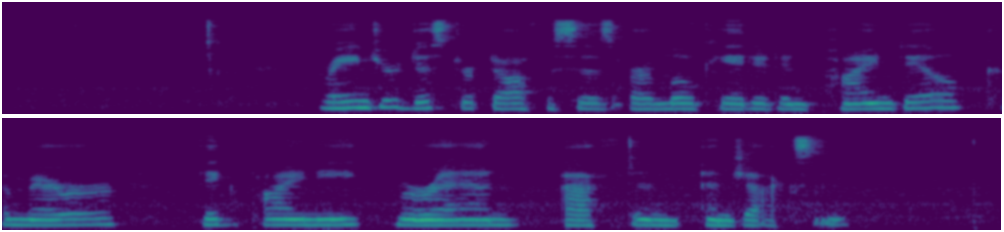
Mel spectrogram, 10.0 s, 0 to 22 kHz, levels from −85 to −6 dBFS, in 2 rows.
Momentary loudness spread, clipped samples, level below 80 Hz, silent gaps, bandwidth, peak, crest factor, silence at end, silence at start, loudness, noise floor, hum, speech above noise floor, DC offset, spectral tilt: 11 LU; under 0.1%; -88 dBFS; none; 11.5 kHz; -26 dBFS; 20 dB; 0.75 s; 1 s; -45 LUFS; -78 dBFS; none; 33 dB; under 0.1%; -4 dB/octave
